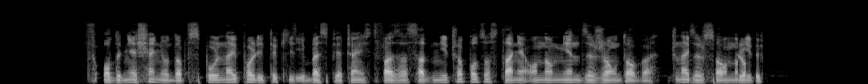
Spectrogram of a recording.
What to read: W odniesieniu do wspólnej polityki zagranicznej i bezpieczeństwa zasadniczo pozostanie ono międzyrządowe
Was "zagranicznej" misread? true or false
true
